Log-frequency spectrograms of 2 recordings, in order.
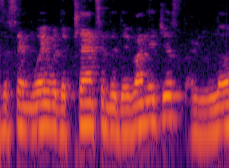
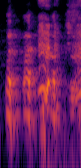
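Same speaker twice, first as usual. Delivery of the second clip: short laugh; 7 semitones higher, 7 dB quieter than usual. Real, not acted. Laughs recalling saving teammate.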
